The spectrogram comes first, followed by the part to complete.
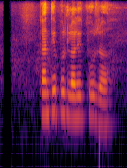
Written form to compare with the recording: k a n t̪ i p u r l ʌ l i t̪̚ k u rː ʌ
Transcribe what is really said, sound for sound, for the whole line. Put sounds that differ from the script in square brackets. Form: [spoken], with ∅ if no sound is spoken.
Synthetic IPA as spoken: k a n t̪ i p u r l ʌ l i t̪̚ [p] u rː ʌ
